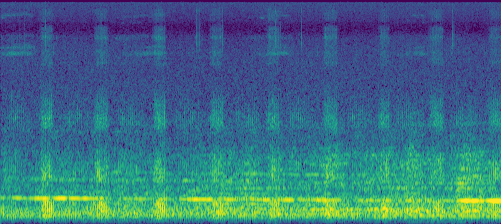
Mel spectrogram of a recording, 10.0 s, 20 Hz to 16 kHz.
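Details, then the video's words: Bubba the house cat purring, recorded for a 2013 gallery exhibit in Lakewood, Ohio; soft rhythmic rumbling purr, each breath marked by a gentle swell, with a thin steady tone in the background. "Bubba Purring"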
